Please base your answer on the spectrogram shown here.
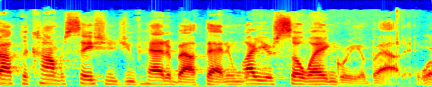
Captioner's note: none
